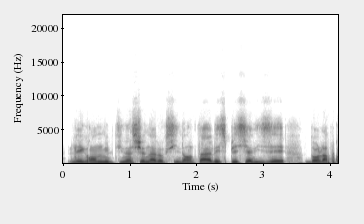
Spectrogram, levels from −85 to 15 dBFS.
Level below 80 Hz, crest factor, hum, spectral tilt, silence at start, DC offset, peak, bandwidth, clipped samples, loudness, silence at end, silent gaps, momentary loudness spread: -48 dBFS; 16 dB; none; -7 dB/octave; 0.1 s; under 0.1%; -2 dBFS; 7.4 kHz; under 0.1%; -17 LUFS; 0 s; none; 6 LU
